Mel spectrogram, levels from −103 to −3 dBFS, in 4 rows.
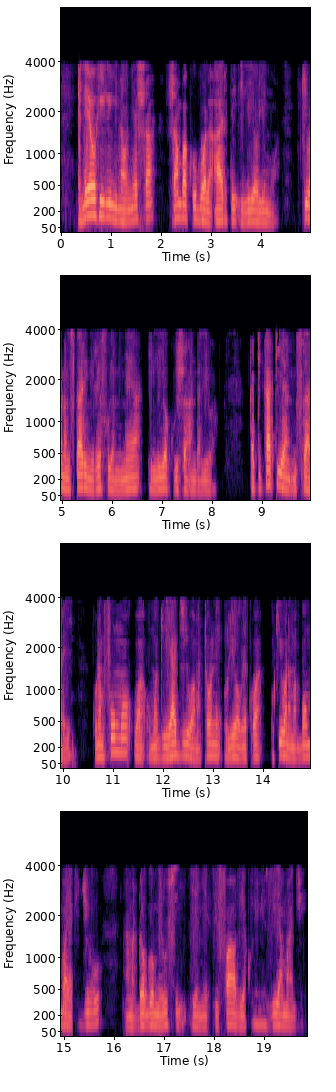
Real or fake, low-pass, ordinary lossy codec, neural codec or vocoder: real; 7.2 kHz; AAC, 16 kbps; none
